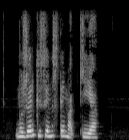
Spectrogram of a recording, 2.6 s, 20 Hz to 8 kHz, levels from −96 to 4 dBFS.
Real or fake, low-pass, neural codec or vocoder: real; 7.2 kHz; none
